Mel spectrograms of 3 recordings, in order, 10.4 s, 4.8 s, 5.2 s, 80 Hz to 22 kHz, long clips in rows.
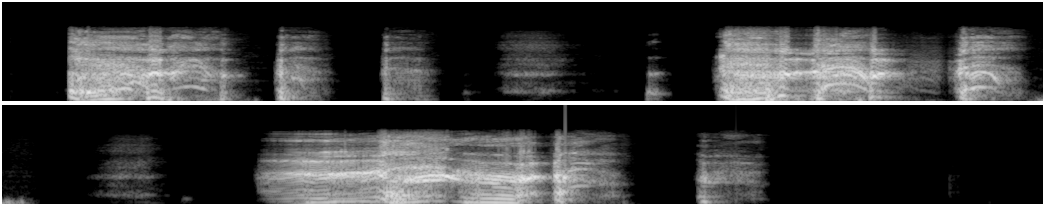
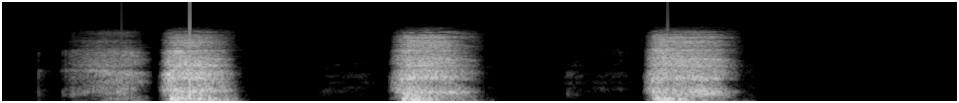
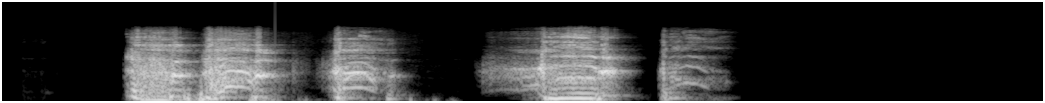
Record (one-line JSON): {"three_cough_length": "10.4 s", "three_cough_amplitude": 31758, "three_cough_signal_mean_std_ratio": 0.5, "exhalation_length": "4.8 s", "exhalation_amplitude": 32768, "exhalation_signal_mean_std_ratio": 0.38, "cough_length": "5.2 s", "cough_amplitude": 30718, "cough_signal_mean_std_ratio": 0.48, "survey_phase": "beta (2021-08-13 to 2022-03-07)", "age": "45-64", "gender": "Male", "wearing_mask": "No", "symptom_cough_any": true, "symptom_new_continuous_cough": true, "symptom_runny_or_blocked_nose": true, "symptom_shortness_of_breath": true, "symptom_sore_throat": true, "symptom_fatigue": true, "symptom_headache": true, "symptom_change_to_sense_of_smell_or_taste": true, "symptom_loss_of_taste": true, "symptom_onset": "3 days", "smoker_status": "Never smoked", "respiratory_condition_asthma": false, "respiratory_condition_other": false, "recruitment_source": "Test and Trace", "submission_delay": "1 day", "covid_test_result": "Positive", "covid_test_method": "RT-qPCR", "covid_ct_value": 18.8, "covid_ct_gene": "ORF1ab gene", "covid_ct_mean": 19.7, "covid_viral_load": "340000 copies/ml", "covid_viral_load_category": "Low viral load (10K-1M copies/ml)"}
